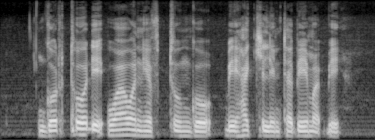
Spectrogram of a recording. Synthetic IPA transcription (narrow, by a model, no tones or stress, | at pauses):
ɡɔɾtʰɔːɗɛwaːwanheftuŋɡɔɓɛɦakʰːilintabɛmaɓːɛ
